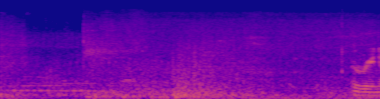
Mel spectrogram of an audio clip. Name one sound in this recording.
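A burst of fire whooshes and crackles.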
